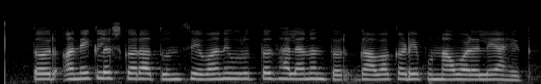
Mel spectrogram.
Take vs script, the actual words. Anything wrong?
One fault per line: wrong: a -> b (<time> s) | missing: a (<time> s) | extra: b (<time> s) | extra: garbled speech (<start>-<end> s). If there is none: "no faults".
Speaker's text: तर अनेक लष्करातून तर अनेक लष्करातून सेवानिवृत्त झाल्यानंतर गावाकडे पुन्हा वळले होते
missing: तर अनेक लष्करातून (1.8 s)
wrong: होते -> आहेत (5.0 s)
